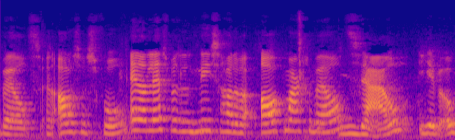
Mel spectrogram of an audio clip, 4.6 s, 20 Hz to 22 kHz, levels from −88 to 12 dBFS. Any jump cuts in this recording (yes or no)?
no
